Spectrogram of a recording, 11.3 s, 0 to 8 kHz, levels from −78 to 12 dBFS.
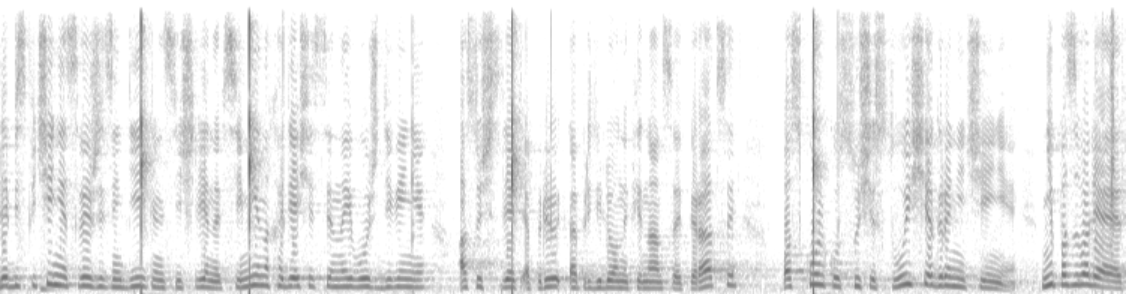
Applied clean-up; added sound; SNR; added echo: none; Fire; 3 dB; none.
